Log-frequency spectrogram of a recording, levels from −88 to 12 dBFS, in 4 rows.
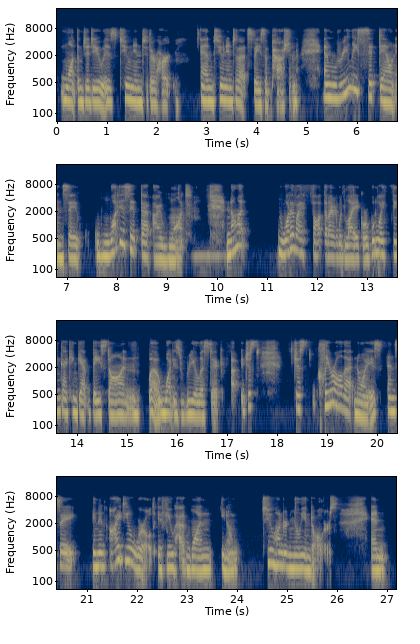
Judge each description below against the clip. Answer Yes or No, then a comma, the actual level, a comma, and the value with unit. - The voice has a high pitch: Yes, high, 195 Hz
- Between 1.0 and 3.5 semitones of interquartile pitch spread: No, average, 4.4 semitones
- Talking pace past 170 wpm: No, average, 165 wpm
